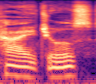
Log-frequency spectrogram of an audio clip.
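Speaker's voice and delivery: tired, sleepy, half-awake voice. Woken up and called on the radio, answering the caller tired. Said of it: "you sound tired".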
